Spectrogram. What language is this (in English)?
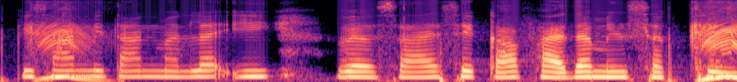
Chhattisgarhi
